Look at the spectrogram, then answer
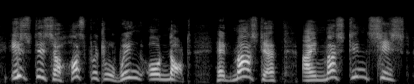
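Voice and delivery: exasperated nurse near hysterics; hysterical matron. Acted. Nurse protesting visitors in her hospital wing, hysterical and high. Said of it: "said Madam Pumphrey hysterically".

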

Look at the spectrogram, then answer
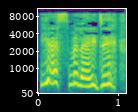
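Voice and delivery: high, eager servant's reply; a nervous servant's yes. A narrator's reading. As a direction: answer the lady obediently. Servant answering hurriedly.

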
